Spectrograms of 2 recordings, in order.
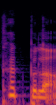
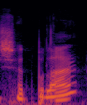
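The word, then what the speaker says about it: köttbullar: Das wird nicht Köttbülar ausgesprochen, sondern Schöttbülar.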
